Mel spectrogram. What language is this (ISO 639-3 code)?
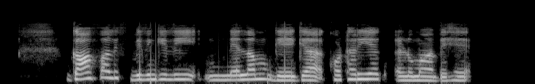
div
